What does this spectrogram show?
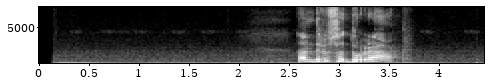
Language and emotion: Russian, angry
